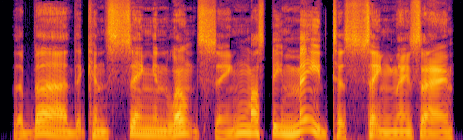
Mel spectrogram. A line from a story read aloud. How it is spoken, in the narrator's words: grumbled Tackleton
